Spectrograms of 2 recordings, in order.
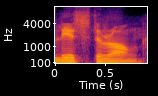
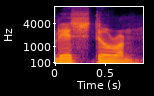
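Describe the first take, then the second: First: "restaurant" said as "res-te-rong", ending in ng; lazy Lao pronunciation. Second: "restaurant" said as "res-ta-ron", ending in n; correct pronunciation. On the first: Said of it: "แต่คนลาวมันมักง่ายเนาะ". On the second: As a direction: say "restaurant" with a final n, no g. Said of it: "แต่ความจริงมันอ่านว่า". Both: Shown as a demonstration.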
